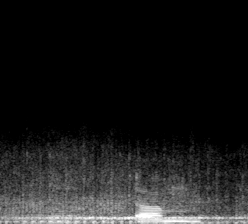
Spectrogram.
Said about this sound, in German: Moment, LKW.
